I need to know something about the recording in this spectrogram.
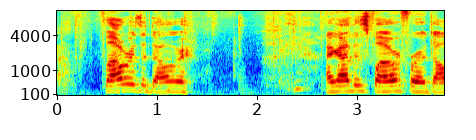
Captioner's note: laughs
